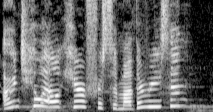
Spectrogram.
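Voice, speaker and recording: A tiny, childlike fairy sidekick for a video game. The voice is squeaky and extremely high, swinging with lively excitement and cheeky indignation. Loud music plays behind it. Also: female voice, a little fast. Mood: curious. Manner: exclamatory, refers to herself in the third person. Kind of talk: English video game voice acting.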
